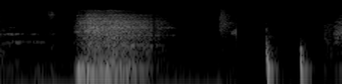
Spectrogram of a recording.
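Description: A person's breathy sigh or exhale into a microphone, lasting about half a second, followed by a couple of faint clicks.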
